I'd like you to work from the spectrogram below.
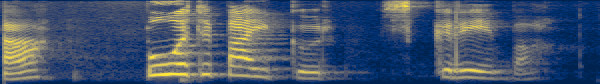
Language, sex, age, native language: Icelandic, female, 10, Icelandic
